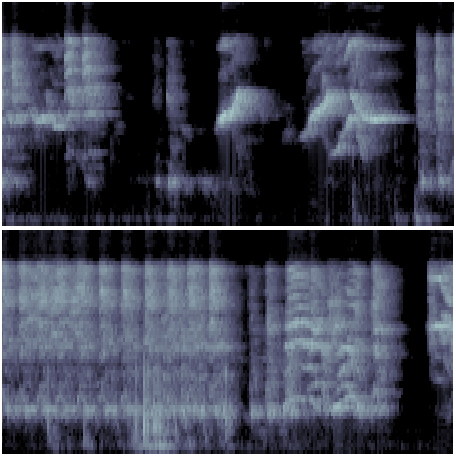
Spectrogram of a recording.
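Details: Indian ringneck parakeet kept as a pet, one of a green and a yellow ringneck, in talking mode: harsh grating bursts, short squeaky whistled notes and a long raspy chattering stretch, with pauses between.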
